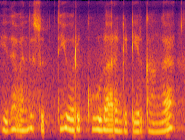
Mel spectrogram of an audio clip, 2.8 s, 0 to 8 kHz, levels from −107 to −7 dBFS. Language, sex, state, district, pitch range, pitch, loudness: Tamil, female, Tamil Nadu, Kanyakumari, 205-250 Hz, 230 Hz, -20 LUFS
